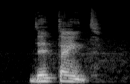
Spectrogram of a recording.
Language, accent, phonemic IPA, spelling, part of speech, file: French, Canada, /de.tɛ̃t/, détîntes, verb, LL-Q150 (fra)-détîntes.wav
- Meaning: second-person plural past historic of détenir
